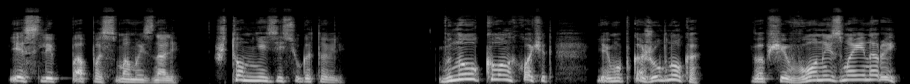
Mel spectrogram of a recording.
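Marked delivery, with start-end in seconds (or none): 4.4-9.0 indignant rant, pitched high; гневная тирада. Acted. Я орала то на английском. (возмущённо, на повышенных тонах)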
